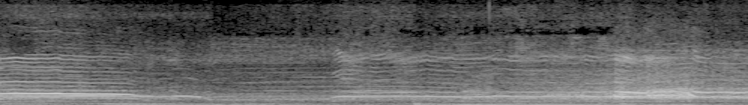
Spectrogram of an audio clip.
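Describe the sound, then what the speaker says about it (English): A large WWE arena crowd roars and cheers, a sustained swelling din with shouts and whoops that rises louder toward the end. "The crowd reaction when they saw John Cena brought back his color Titantron over the black"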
